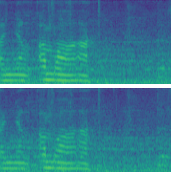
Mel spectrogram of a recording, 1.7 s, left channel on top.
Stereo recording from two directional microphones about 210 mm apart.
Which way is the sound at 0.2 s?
15° left (ahead or behind).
